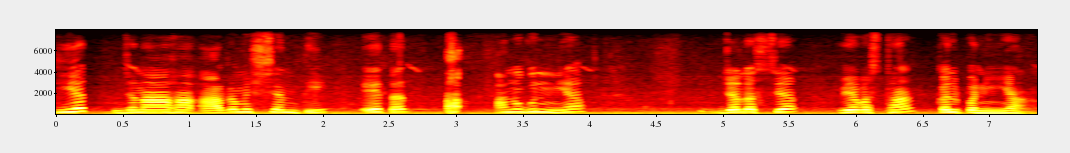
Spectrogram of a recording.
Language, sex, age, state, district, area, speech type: Sanskrit, male, 18-30, Maharashtra, Beed, urban, spontaneous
